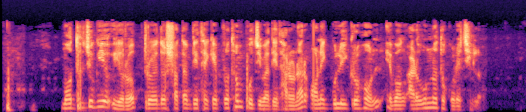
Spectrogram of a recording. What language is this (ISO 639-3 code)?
ben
